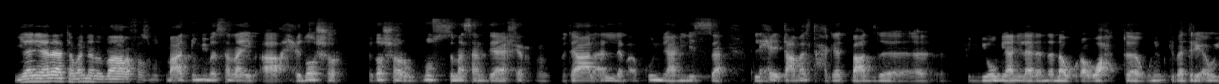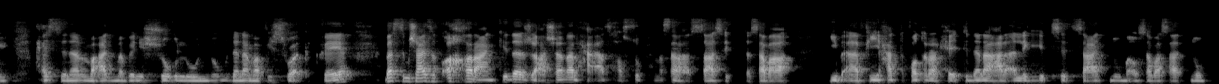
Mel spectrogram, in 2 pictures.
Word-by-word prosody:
يعني 140 +4 +6
أنا 150 0 +10
أتمنى 140 0 +3
إن 135 - +1
أنا 125 +1 +2
أعرف 125 -1 +5
أضبط 105 -2 -12
ميعاد 100 - +3
نومي 105 0 -1
مثلًا 100 -1 0
هيبقى 80 -3 +1
23:00، 100 0 -1 0.3
23:30 100 -2 0
ونُص 210 - -4
مثلًا، 95 -2 0
ده 85 -1 +2
آخر 85 -1 -8
بتاع 90 +3 0
على 90 0 +5
الأقل 95 -1 -3
أبقى - - -6
أكون 100 -1 -2
يعني 85 +1 -1
لسّه 90 0 -4 0.3
لحقت - - -1
عملت 100 +3 0
حاجات 95 0 -6
بعد - - +3 0.9
في - - -35
اليوم 95 +2 -1
يعني، 90 +1 +2
لأن 85 -1 +2
أنا 85 +2 -2
لو 85 -2 +1
روَّحت 90 +3 +1
ونمت 85 +2 -3
بدري - - -1
أوي، 90 0 -4 0.3
أحس 95 -1 -5
إن 90 - -1
أنا 90 0 +1
ميعاد 90 - +1
ما - - -1
بين 90 0 -4
الشغل 90 0 -3
والنوم 85 +2 -5
ده 90 - -1
أنا 90 0 +1
ما 85 -2 +1
فيش - - -9
وقت - - -1
كفاية، - - +2 0.3
بس 155 0 +3
مش 145 -1 +3
عايز 145 0 +4
أتأخر 135 -2 +4
عن 105 0 +4
كده - - +2
ج - - -2
عشان 110 +1 +2
ألحق 110 - +1
أصحى - - -7
الصبح - - -12
مثلًا - - -2
على - - -1
الساعة - - +1
06:00، - - -9
07:00 80 +1 +3 0.4
يبقى 90 0 0
في 100 +1 0
حتّى 105 0 -2
فترة 100 0 0
لحقت - - -4
إن 95 - -5
أنا 95 0 +4
على - - +3
الأقل 95 -1 -2
جبت 95 - -7
6 - - -6
ساعات - - -1
نوم 90 -1 -7
أو 85 - -5
7 85 0 -2
ساعات 80 0 -4
نوم، 85 0 -6
95 Hz, 210 wpm, -25 LUFS, 90-105 Hz, 0.9 s, أنا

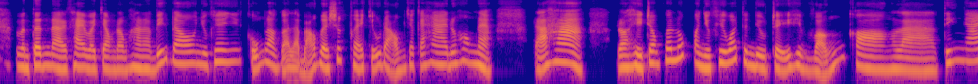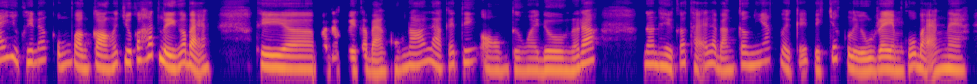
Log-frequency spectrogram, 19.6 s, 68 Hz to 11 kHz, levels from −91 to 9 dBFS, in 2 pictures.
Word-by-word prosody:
mình 200 -2 0
tin 215 +1 +3
là 185 -3 +2
hai 200 -2 +2
vợ 180 - +1
chồng 175 0 -3
đồng 175 0 -3
hành 190 -1 0
là 180 - -1
biết 245 - -1
đâu 245 -1 +1
nhiều 225 -3 -4
khi 270 +1 -3
cũng 180 +9 -3
là, 245 -4 0
gọi 135 - -2
là, 95 - -1
bảo 195 - -2
vệ 200 -4 +3
sức 290 +10 -1
khỏe 190 -3 0
chủ 190 +2 -3
động 175 -5 -3
cho 215 - -5
cả 210 +1 -4
hai, 225 -2 -1
đúng 235 +2 -2
hông 270 -3 -5
nè? 200 -8 +2 0.4
Đó 175 - +5
ha, 255 -6 +5 0.3
rồi 195 +1 +3
thì 200 -2 +5
trong 245 +4 0
cái 290 - +3
lúc 340 +5 0
mà 240 - -1
nhiều 190 -2 +2
khi 255 - +1
quá 275 +4 +2
trình 245 -6 -1
điều 195 -3 +1
trị 180 -1 0
thì 215 - +1
vẫn 210 - 0
còn 180 -4 +1
là 165 -2 -1
tiếng 275 +4 -3
ngáy, 285 +3 0
nhiều 345 -6 +1
khi 260 +1 -1
nó 290 +3 -5
cũng 220 +4 -5
vẫn 200 -6 +2
còn, 190 -3 +5
nó 215 - 0
chưa 255 +2 0
có 305 - -1
hết 370 +1 +1
liền 200 -7 +7
á 255 - +2
bạn, 180 -4 +4 0.5
thì, 195 -3 +6
ờ, 180 -1 +3
và - - -3
đặc 170 - -4
biệt 170 - 0
là 190 - -2
bạn 145 0 0
cũng 170 +4 -5
nói 220 +4 0
là 255 -9 -2
cái 225 +1 -6
tiếng 260 +1 -3
ồn 165 0 -4
từ 170 - -5
ngoài 165 0 -4
đường 165 0 +2
nữa 175 - +1
đó, 265 +6 +3 0.5
nên 235 -1 0
thì 205 -4 +1
có 245 - -6
thể 220 - -4
là 240 - -2
bạn 165 0 -3
cân 225 0 -2
nhắc 280 +5 -7
về 190 -7 -4
cái 135 +2 -6
việc 165 -1 -4
chất 320 -10 -6
liệu 165 -2 +2
rèm 175 -2 +4
của 210 +4 -1
bạn 180 -1 +1
nè, 175 -2 +2
200 Hz, 300 wpm, -25 LUFS, 175-245 Hz, 0.5 s, liền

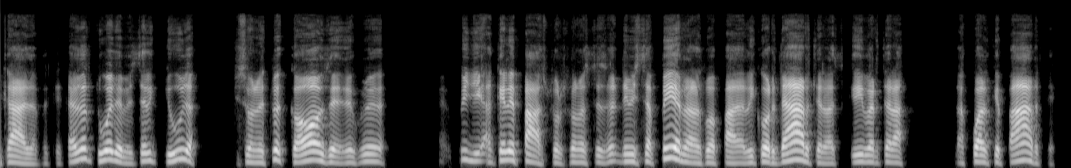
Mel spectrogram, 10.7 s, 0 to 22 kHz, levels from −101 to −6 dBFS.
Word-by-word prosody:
casa, 130 -7 +1
perché 125 +2 -27
casa 180 - -1
tua 195 +2 +1
deve 160 -9 -1
essere 180 +9 -6
chiusa, 185 +7 -2 0.4
ci - - -28
sono 155 -2 -4
le 145 - -3
tue 215 -2 -2
cose, 160 -3 +3
e 145 +2 -5
quindi 170 +2 -4 0.6
e - - -40
quindi 200 -5 -4
anche 200 +2 -2
le 200 -1 +2
password 145 -8 -1
son 155 - -5
la 150 - -4
stesa 155 +4 -7
devi 170 -1 -4
saperla 240 - +3
la 135 - -3
tua 135 -1 -3
pa 135 -2 0
ricordartela, 150 0 +4
scrivertela 155 -2 -2 0.5
da - - -14
qualche - - -1
parte. - - +2
160 Hz, 180 wpm, -25 LUFS, 140-185 Hz, 0.6 s, ricordartela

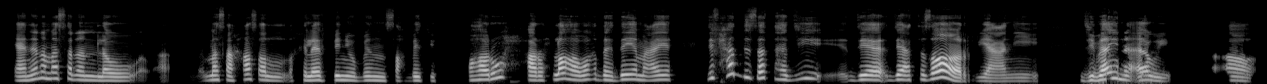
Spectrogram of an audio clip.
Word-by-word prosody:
يعني 190 +4 0
أنا 290 +3 -1
مثلًا 250 -9 -2
لو 175 -1 -1
آآ - - -20 0.3
مثلًا 205 0 -1
حصَل 205 -5 -3
خِلاف 195 0 +1
بيني 200 -1 +1
وبين 185 0 -3
صاحبتي 175 0 -8 0.3
وهارُوح، 225 +11 0
هارُوح 195 +2 +1
لها 245 -2 +5
واخده 215 0 -1
هدية 225 +5 0
معايا، 210 +1 -1 0.4
دي 295 - -3
في - - -16
حَد 445 -4 -2
ذاتها 285 -6 -1
دي 265 - -7 0.3
دي 210 +2 +3
دي 195 +3 -2
اعتذار، 215 - +6
يعني 155 -1 -5 0.4
دي 185 +4 -1
باينة 230 +1 +4
أوي، 185 -7 0 0.6
آه. 175 -5 -2
205 Hz, 140 wpm, -22 LUFS, 185-230 Hz, 0.6 s, اعتذار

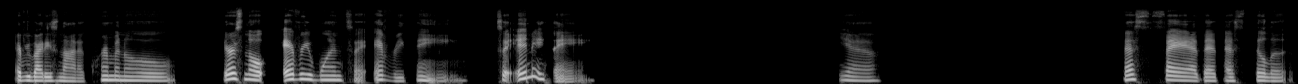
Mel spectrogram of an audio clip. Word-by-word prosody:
everybody's 175 -2 +2
not 160 -3 -2
a 145 - -9
criminal. 185 -2 0 0.5
There's 250 +1 +6
no 220 -4 +5 0.2
everyone 210 -2 +4
to - - -8
everything 185 -1 -4 0.3
to - - 0
anything. 240 - 0 2.5
Yeah. 175 -3 -6 2.4
That's 225 +3 +2
sad 185 -5 +1
that 170 -1 -1
that's 170 0 -4
still 175 -2 -2
a 160 0 -5
185 Hz, 85 wpm, -22 LUFS, 170-205 Hz, 2.5 s, There's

